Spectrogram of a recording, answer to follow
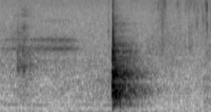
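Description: A single sharp knock about a second in, as a wooden pepper mill is set down on a cutting board.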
